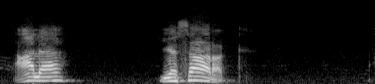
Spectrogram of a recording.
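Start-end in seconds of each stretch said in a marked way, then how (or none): 0.2-2.3 ala yasarak said one word at a time, paused. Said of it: "first a word at a time".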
